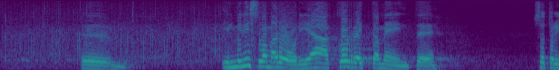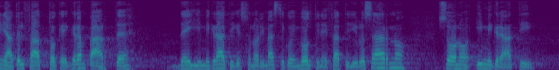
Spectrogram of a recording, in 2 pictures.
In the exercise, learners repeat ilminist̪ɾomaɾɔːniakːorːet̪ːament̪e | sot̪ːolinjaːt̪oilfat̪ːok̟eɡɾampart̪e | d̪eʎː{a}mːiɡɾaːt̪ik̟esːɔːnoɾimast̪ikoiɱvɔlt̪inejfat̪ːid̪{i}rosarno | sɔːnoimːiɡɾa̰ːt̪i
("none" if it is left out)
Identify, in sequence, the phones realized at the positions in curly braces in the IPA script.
i, i

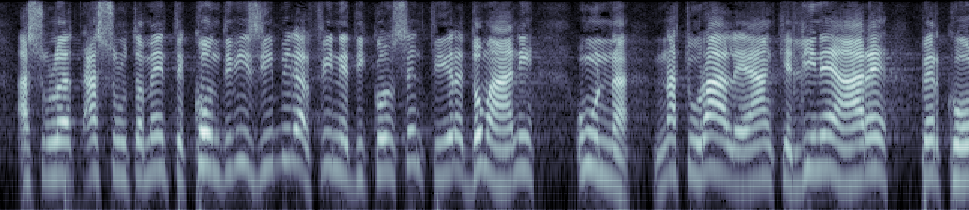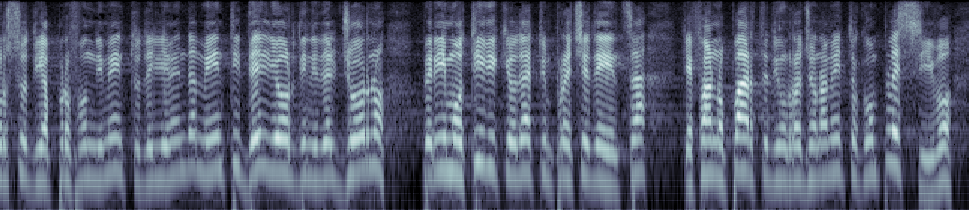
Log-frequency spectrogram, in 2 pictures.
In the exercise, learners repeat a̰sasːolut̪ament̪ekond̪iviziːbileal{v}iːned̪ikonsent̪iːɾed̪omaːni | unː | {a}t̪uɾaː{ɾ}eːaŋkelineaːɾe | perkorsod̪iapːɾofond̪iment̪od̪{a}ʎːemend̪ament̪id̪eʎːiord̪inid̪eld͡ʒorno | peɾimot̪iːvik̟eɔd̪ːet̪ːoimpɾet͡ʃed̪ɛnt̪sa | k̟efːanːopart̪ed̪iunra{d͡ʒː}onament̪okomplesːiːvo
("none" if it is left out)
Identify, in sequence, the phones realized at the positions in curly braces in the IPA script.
f, a, l, e, d͡ʒ

